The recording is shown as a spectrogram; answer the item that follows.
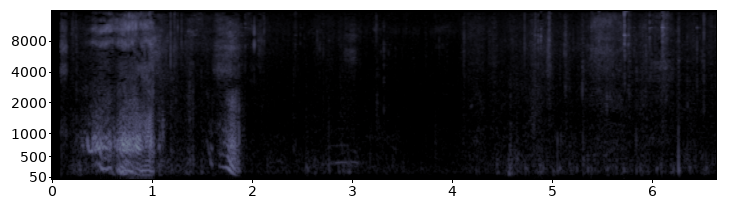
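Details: Rescued Chihuahuas Flicker and Tootie at play in a South Florida foster home, with Dunkie joining in; a loud, rough growling yelp bursts out in the first second, then a shorter snarl, then quiet scuffling and faint rustling indoors.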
